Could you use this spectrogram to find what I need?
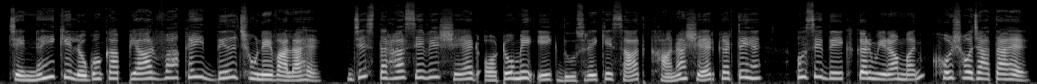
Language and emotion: Hindi, happy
